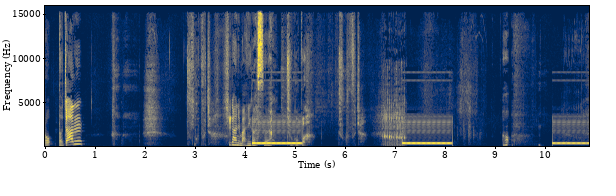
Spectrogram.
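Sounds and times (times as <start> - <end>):
speech: 0.0 - 2.3, 2.9 - 5.4
telephone ringback tone: 4.2 - 5.2, 7.2 - 8.2, 10.2 - 10.8.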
